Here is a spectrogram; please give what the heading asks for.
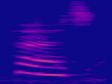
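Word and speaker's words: Hertz: by the way frequency is Meed by Herz pronounce h Herz and written with h z what so higher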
